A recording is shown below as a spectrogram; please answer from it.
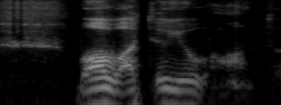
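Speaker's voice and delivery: big, deep-set voice with put-on French accent. Speaker imitates how their very French father talked: booming French accent. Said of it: "he talked like this".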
